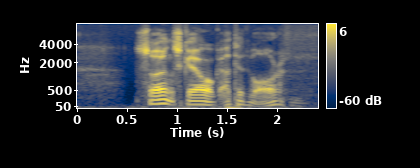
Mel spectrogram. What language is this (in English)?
Swedish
